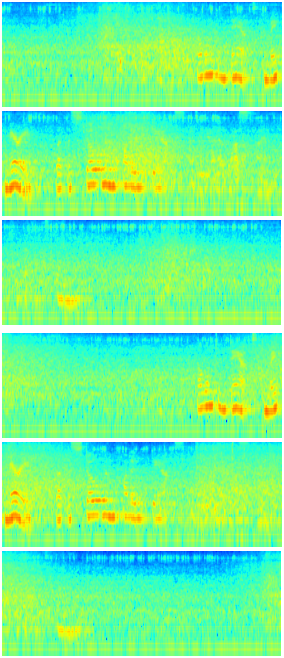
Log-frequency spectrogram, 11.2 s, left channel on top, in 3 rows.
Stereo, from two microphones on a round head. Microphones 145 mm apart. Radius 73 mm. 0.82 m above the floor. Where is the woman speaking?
60° right (ahead or behind), 1.2 m; by 8.6 s 20° left (ahead or behind), 3.5 m.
